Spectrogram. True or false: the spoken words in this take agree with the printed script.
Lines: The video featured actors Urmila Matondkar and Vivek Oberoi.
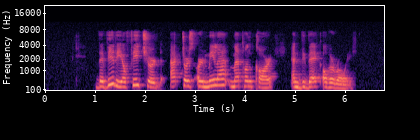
true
